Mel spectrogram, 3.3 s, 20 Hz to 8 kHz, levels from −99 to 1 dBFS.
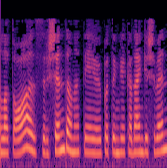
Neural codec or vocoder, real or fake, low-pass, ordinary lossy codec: codec, 16 kHz, 0.3 kbps, FocalCodec; fake; 7.2 kHz; MP3, 24 kbps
